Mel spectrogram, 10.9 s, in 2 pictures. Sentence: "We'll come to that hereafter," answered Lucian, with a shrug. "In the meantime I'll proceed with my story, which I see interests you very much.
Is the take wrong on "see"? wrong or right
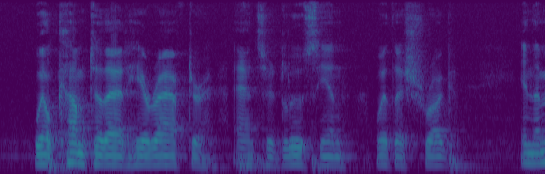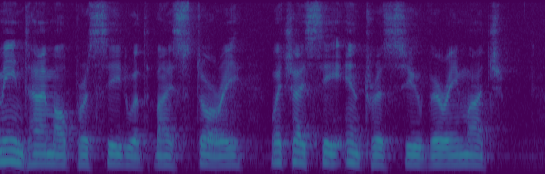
right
